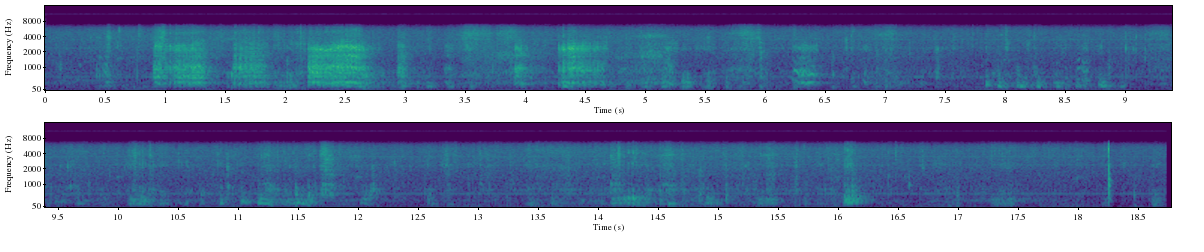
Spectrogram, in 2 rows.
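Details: Indoor play between two female French Bulldog puppies, 27 days old, born 23 December 2011: repeated short, rough puppy growls and yelps in bursts over the first half, softer grumbling and scuffling afterwards.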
